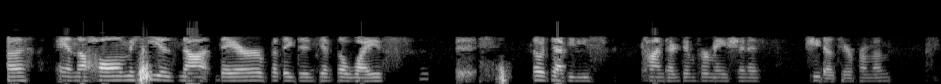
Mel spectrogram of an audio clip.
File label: Sheriff Dispatch; sdr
